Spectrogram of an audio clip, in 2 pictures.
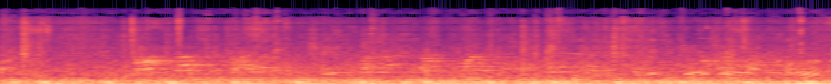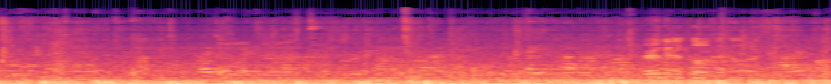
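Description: People chatter in the distance outdoors.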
